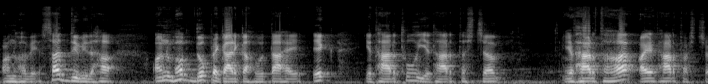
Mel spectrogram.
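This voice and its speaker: A man's voice: on the high side, a bit bright. A man, teaching a text through a lecture. He asks questions, answers them himself and repeats the key terms. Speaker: Sanskrit teacher. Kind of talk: explanatory lecture.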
